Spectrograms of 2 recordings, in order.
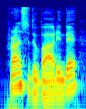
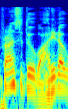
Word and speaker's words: Frans de Waal: 테드 동영상에서 프란스 드발인데 발이 WAAL입니다. 네. 그래서 왈이라고 되어 있는 책도 있어요. 이 책 말고 이제 옛날에 번역했던 책은 프란스 드 왈이라고 번역했는데 거기 뭐 독일 그쪽으로 가면 W가 이제 V 발음 나는 데도 있고 F 발음 나는 데도 있고 뭐 그렇잖아요. 네네. 그죠? 근데 이 프란스 드 발이고요.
